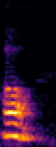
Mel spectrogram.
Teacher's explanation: महाप्राण है लेकिन सघोष है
